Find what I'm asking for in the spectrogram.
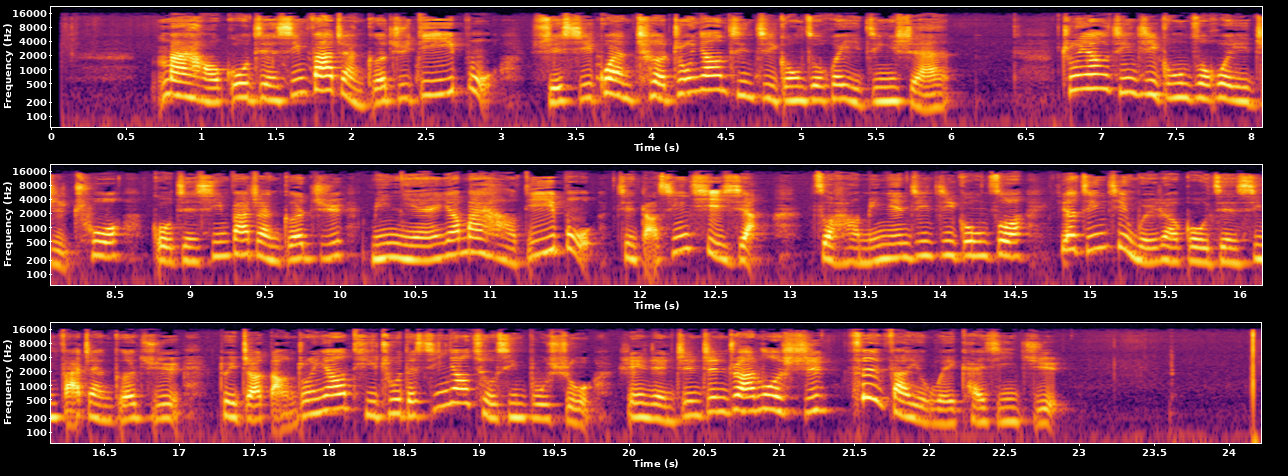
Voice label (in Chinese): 孩童萝莉音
